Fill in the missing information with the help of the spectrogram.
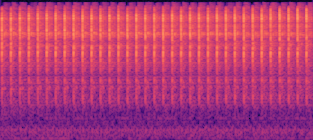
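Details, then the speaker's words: Shockwave therapy on the sole (heel spur, calcaneus, then plantar fascia) of a patient with chronic ankle pain after multiple accidents and ankle fractures: rapid regular sharp tapping pulses, about ten per second; sound shift suggests scar tissue, adhesions or bone spur. "I hear that shift in sound, I know that we're on some type of scar tissue or adhesions or bone spur or something like that."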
